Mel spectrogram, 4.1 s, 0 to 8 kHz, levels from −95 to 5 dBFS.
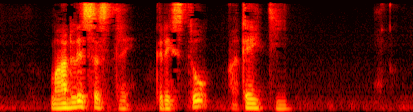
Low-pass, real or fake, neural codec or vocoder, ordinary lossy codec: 7.2 kHz; fake; codec, 16 kHz, 0.8 kbps, ZipCodec; MP3, 32 kbps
